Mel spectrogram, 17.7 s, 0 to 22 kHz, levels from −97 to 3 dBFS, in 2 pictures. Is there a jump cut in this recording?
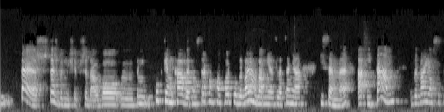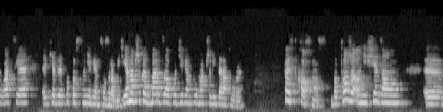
no; 0 cuts

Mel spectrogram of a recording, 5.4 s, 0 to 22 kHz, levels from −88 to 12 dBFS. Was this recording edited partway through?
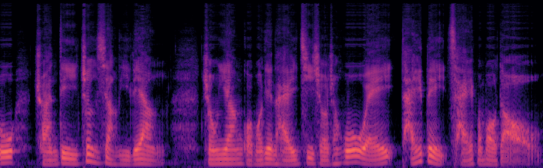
no; 0 cuts

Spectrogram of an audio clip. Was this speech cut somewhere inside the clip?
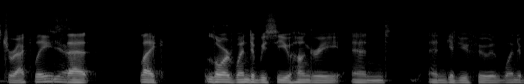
yes; 1 cut; at 2.0 s

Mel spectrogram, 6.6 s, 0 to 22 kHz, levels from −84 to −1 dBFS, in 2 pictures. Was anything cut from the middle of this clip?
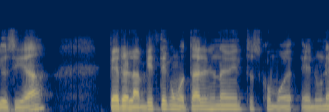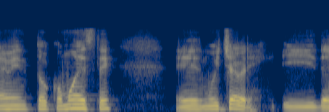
no; 0 cuts

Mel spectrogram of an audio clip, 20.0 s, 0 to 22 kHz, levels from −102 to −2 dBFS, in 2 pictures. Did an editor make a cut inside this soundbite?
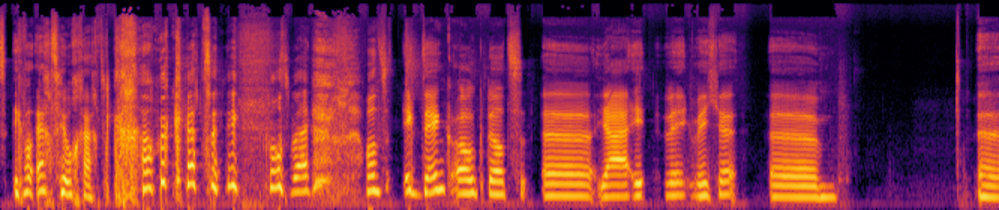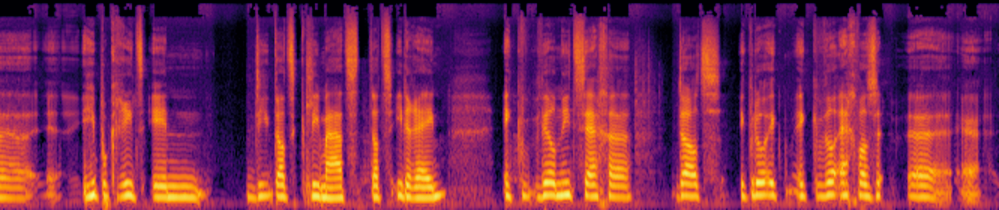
no; 0 cuts

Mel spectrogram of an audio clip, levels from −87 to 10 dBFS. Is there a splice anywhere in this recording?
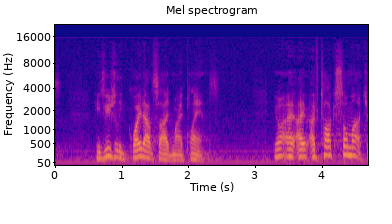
yes; 1 cut; at 3.2 s

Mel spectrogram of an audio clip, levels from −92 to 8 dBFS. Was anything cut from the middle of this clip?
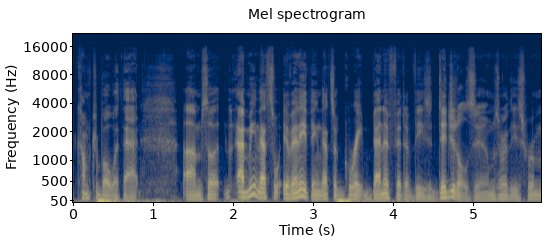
no; 0 cuts

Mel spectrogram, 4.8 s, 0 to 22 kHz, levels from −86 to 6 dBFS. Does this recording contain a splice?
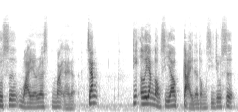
yes; 1 cut; at 1.6 s

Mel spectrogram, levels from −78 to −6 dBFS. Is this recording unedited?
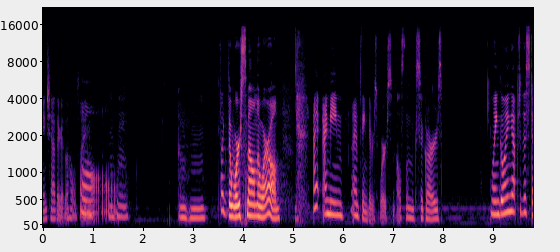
no; 1 cut; at 2.7 s

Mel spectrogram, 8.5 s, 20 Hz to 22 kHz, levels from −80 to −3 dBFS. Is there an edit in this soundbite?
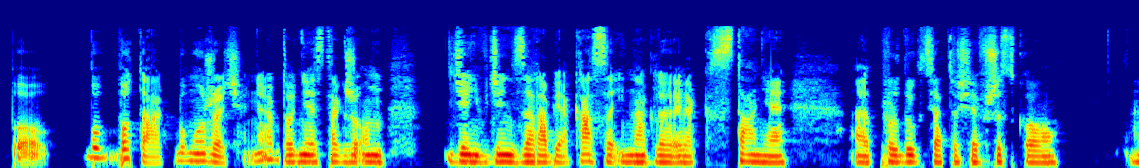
yes; 1 cut; at 2.1 s

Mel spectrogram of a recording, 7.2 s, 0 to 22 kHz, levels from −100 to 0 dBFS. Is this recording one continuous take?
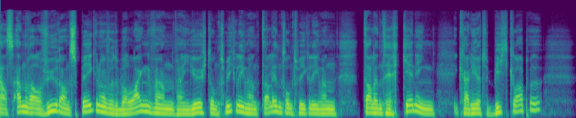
no; 1 cut; at 5.6 s

